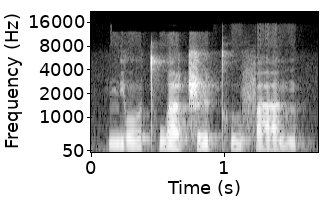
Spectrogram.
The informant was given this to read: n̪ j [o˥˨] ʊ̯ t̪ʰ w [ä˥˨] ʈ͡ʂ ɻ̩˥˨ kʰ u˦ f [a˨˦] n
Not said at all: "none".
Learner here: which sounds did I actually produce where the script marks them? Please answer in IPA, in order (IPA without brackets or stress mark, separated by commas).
o˨˦, ä˦, a˨˦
